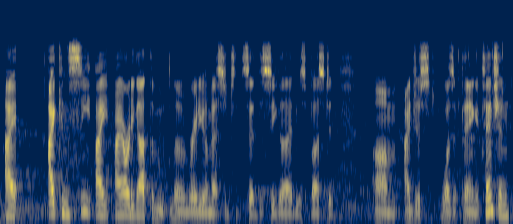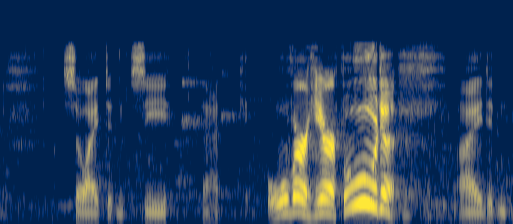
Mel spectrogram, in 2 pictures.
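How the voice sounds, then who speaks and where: Loud, animated game streamer. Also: medium pitch, measured pace, muffled recording, slight background noise. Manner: animated, sudden excited outbursts. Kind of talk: casual gameplay commentary. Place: indoors at home.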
